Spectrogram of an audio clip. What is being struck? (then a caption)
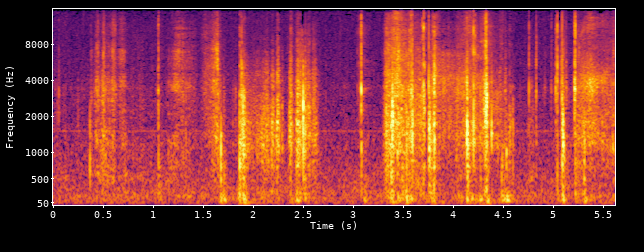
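Paperback book, paper pages. A thick paperback book lies open on a green cloth table while both hands riffle and flip a bundle of its paper pages with the fingertips. The result is a quiet, bright run of dry rustles and short crisp flicks with hardly any low end. Each flick dies out almost at once.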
